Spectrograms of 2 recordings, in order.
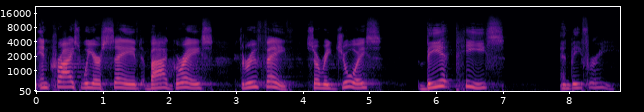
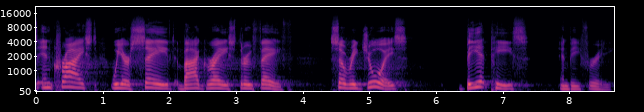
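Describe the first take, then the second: First: Slow blessing again, pitched higher with more fervour; preacher repeating the blessing higher and stronger; fervent higher repeat. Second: Slow, deliberate blessing, each phrase weighed; preacher quoting a blessing, slow and measured; slow proclamation. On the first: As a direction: lift the voice and proclaim it with passion. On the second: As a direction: proclaim it slowly from the pulpit. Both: Shown as a demonstration. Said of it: "I'm gonna say that again".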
